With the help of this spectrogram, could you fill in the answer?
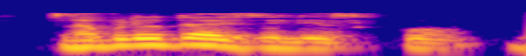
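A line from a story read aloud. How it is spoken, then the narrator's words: Gruff mutter. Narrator (Russian): буркнул Филиппыч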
